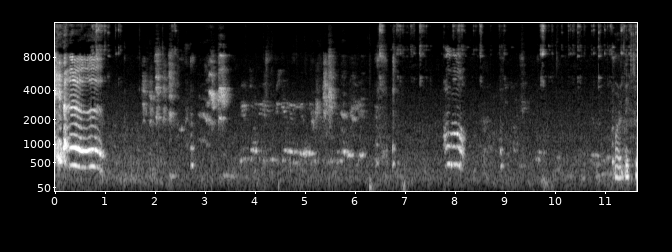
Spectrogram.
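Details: Ordinary toddler crying after a night of fever: a loud, wailing cry, then quieter fussing and a few more short cry bursts over light room noise.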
